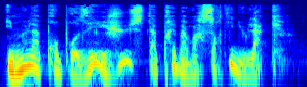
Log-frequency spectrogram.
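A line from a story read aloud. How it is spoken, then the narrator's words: Mumbled. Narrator (French): marmonna Hermione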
